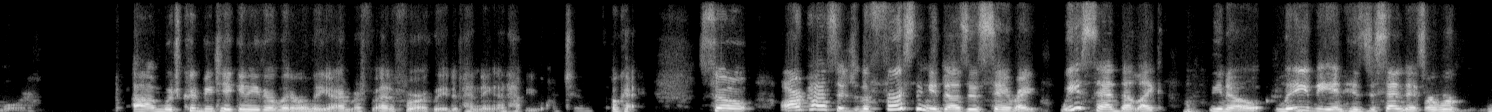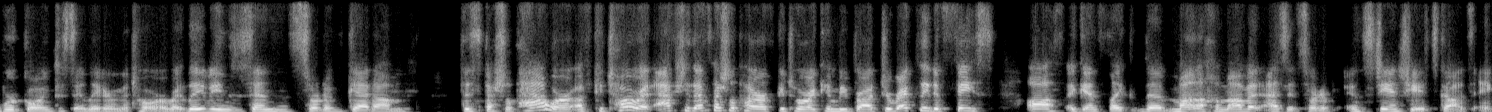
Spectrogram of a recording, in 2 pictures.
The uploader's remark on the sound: This audio was originally captured from Zoom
